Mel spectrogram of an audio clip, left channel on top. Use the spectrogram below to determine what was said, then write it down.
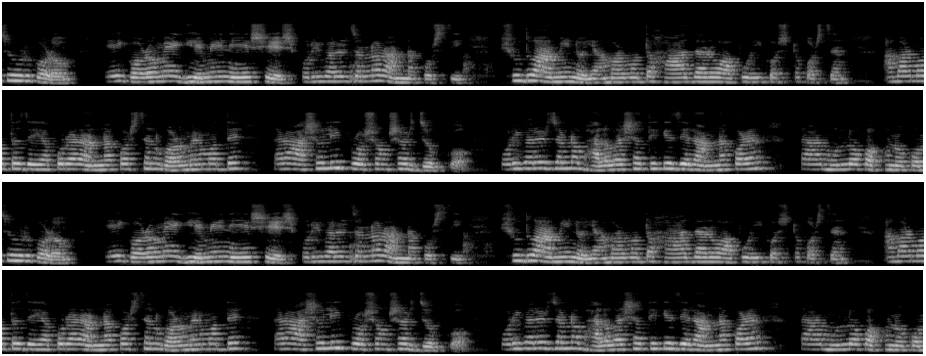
গরম। এই গরমে ঘেমে নিয়ে শেষ। পরিবারের জন্য রান্না করছি। শুধু আমি নই, আমার মতো হাজারো আপু এই কষ্ট করছেন। আমার মতো যে আপুরা রান্না করছেন গরমের মধ্যে, তারা আসলেই প্রশংসার যোগ্য। পরিবারের জন্য ভালোবাসা থেকে যে রান্না করেন তার মূল্য কখনো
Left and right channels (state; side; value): normal; both; correlation 0.82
